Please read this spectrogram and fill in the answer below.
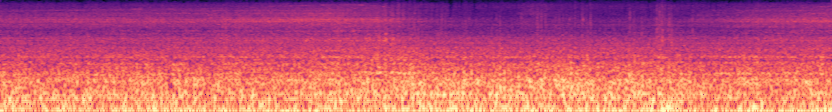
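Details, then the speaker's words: Worn passenger-side front wheel bearing on a Ford Escort, heard from inside the car at road speed on a bypass with windows up: a steady low drone under tyre noise, holding pitch. "So the noise is definitely coming from the front now. I can hear it."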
